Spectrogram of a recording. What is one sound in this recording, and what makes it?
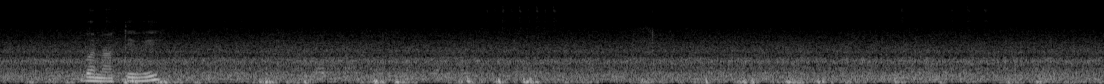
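Knitting needles click and tap softly against each other.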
